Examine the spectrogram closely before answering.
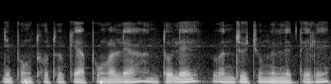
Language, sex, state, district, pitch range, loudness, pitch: Wancho, male, Arunachal Pradesh, Longding, 100-110 Hz, -17 LUFS, 105 Hz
